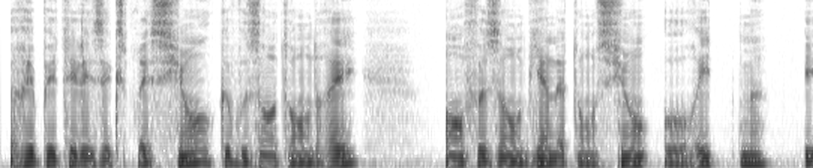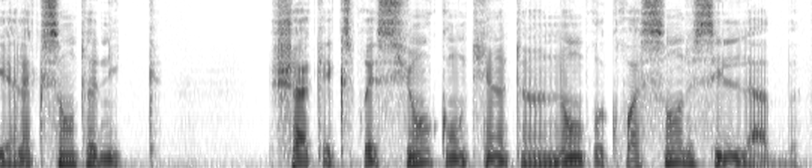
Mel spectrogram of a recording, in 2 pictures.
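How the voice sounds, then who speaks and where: A man with a low voice reads scripted language-lesson instructions. His delivery is clear and measured, rising and falling with plenty of movement. The recording is dry and close, with no room sound. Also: very animated, darkish tone, dry recording.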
